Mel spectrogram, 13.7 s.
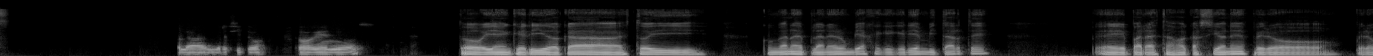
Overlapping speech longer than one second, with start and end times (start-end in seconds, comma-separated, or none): none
